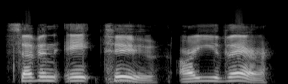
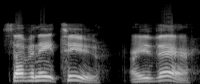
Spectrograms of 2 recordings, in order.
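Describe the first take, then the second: First: Slower, higher, deliberate second hail; repeated radio hail. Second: Higher, louder radio hail to a lost pilot; crackly comms call, pitched up; radio operator. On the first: Operator repeats the call when nobody answers, slow radio hail. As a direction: spell it out again, slowly, over the radio. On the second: Operator hails the downed pilot seven eight two, urgent radio call. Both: Acted.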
